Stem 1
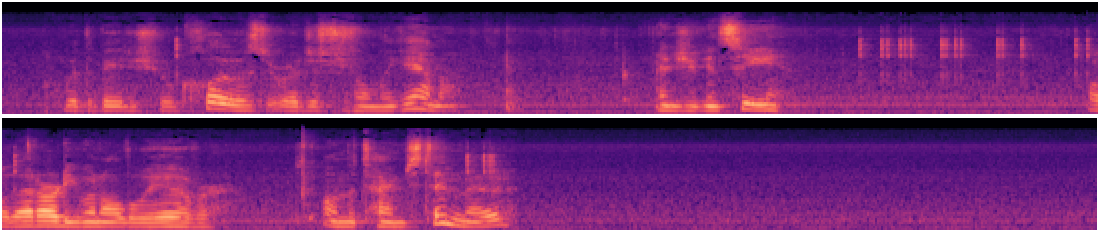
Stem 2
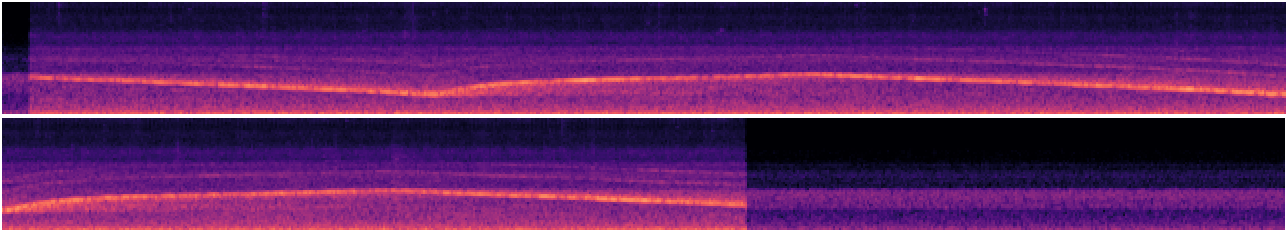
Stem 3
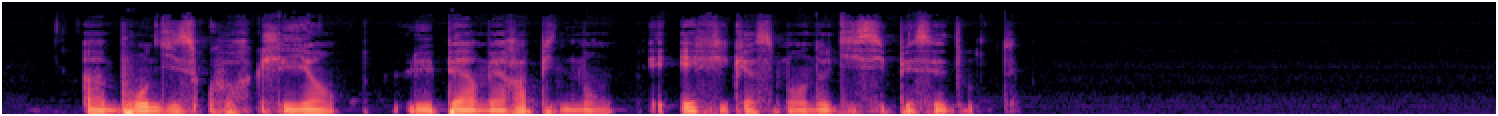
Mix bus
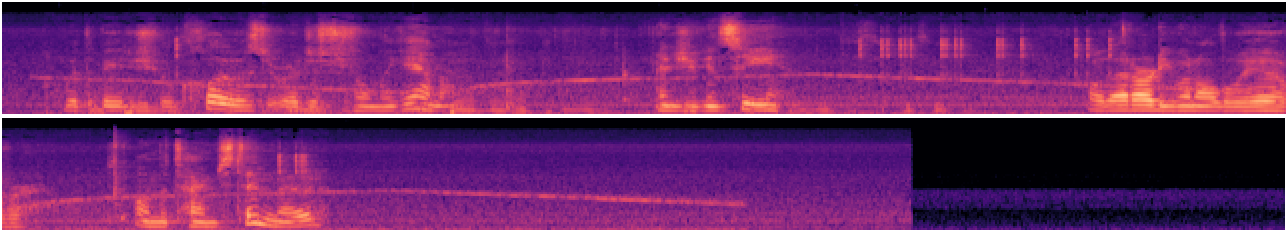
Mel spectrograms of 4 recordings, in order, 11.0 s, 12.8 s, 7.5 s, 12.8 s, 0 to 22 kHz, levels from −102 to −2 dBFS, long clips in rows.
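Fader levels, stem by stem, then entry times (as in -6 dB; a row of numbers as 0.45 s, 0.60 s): +0.5 dB, -15.0 dB, -14.0 dB; 0.00 s, 0.00 s, 0.00 s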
